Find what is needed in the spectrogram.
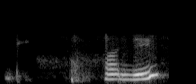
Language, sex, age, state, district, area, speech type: Punjabi, female, 30-45, Punjab, Moga, rural, conversation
